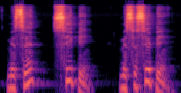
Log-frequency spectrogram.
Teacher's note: Mississippi. Stress on the third syllable. On sip sound.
